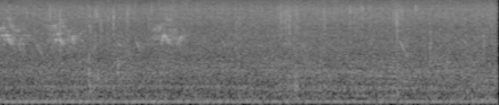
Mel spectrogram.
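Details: Western honey bees being shaken off a queen excluder as a beekeeper works the hive on a cold spring day; a continuous low droning hum with a steady deep band and soft scattered higher buzzing.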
